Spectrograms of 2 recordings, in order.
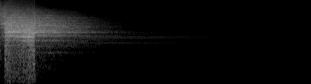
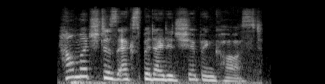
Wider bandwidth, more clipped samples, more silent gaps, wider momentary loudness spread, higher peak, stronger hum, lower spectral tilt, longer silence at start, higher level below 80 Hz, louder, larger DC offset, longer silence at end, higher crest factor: first, over 20 kHz vs 16 kHz; neither; neither; first, 24 LU vs 12 LU; second, -12 dBFS vs -2 dBFS; neither; second, 4.5 dB/octave vs -4 dB/octave; second, 0 s vs 0.6 s; second, -80 dBFS vs -34 dBFS; second, -23 LUFS vs -16 LUFS; neither; first, 2.1 s vs 0.65 s; about the same, 20 dB vs 16 dB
